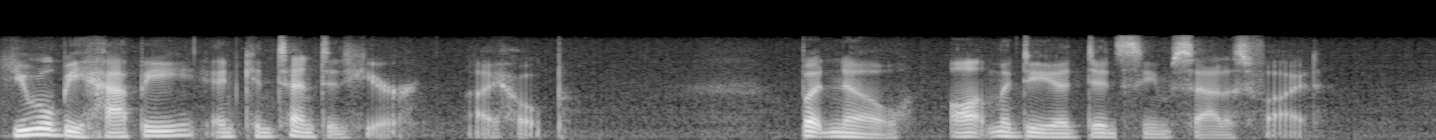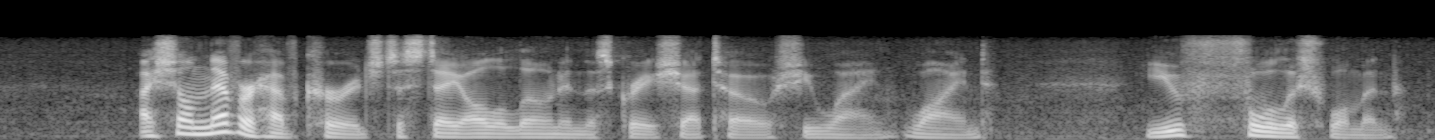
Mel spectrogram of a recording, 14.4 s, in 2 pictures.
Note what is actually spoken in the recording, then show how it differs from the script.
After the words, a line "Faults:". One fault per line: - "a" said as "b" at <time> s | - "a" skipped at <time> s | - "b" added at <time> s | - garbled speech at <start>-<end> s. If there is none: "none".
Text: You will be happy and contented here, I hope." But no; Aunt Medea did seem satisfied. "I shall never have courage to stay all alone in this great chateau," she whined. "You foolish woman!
You will be happy and contented here, I hope." But no; Aunt Medea did seem satisfied. "I shall never have courage to stay all alone in this great chateau," she whined. "You foolish woman!
Faults:
none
